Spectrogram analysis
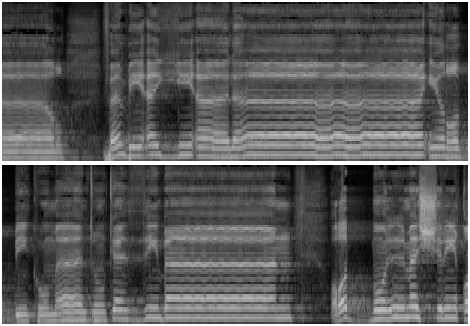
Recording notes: at the Houghton Masjid (West Street)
